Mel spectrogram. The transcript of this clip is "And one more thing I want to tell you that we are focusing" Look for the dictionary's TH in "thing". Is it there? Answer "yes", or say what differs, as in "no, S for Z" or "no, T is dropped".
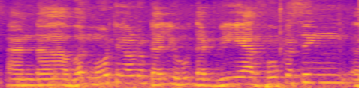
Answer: no, T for TH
